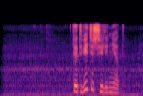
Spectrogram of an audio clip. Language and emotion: Russian, angry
